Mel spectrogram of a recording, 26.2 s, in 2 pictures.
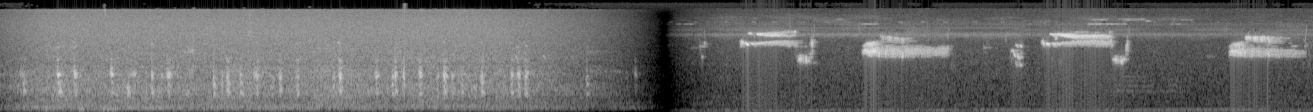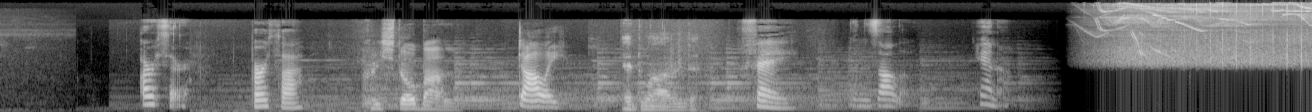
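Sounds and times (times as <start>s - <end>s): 
chorus of wood frogs clucking and croaking: 0.2s - 6.4s, 7.0s - 13.8s
salt marsh sparrow's thin high buzzy phrases: 7.0s - 13.7s
speech: 14.6s - 15.1s, 15.7s - 18.8s, 19.4s - 21.2s, 21.9s - 22.3s, 23.0s - 23.2s.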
